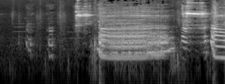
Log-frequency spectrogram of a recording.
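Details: Mo the donkey, also called Moses, braying while waiting for his dinner. Soft rustles and short faint sounds come first, then a long, loud, harmonic, nasal bray, a brief pause, and a second rising blast.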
